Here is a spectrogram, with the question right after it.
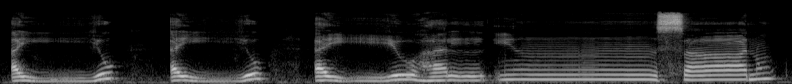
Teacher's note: پہلی یا کو 4 حرکت کا ٹائم دے کے دوسری یا زبان کے بالکل سینٹر سے ادا ہوتی ہے اور زبان کے سینٹر میں تھوڑا سا پریشر دیں گے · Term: تشدید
